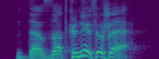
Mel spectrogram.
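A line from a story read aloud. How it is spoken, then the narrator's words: Furious roar. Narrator (Russian): В ярости взревел он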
